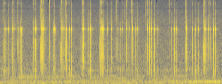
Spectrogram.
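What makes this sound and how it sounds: Fingernails tap the body and the labeled bottom of a small, empty, hollow cobalt blue glass jar with a cork lid. The result is a rapid, irregular series of quiet, bright clicks, each carrying a brief high glassy ping that dies away almost instantly.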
